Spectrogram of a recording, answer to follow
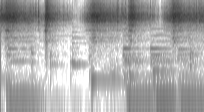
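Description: A Colombian maraca, a dried totumo gourd filled with small hard black totumo seeds, shaken in a steady rhythm of about five sharp rattling shakes.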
